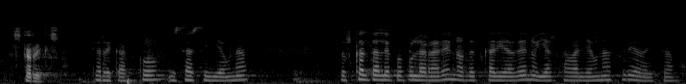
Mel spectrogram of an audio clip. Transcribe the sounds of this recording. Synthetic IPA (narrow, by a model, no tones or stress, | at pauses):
eskerikḁsko̥eske̞rikasko̞isasiʎawna | e̞wskalt̪ald̪e̞po̞pularaɾe̞no̞ɾðe̞skaɾiaðe̞no̞jaɾsaβ̞alʝawnasuɾeaβajt͡sa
